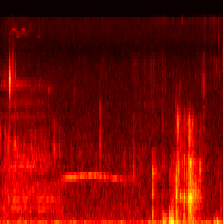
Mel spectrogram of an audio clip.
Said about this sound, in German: Ja, das sind Hunde, glaube ich. Und der jault jetzt, weil Herrchen oder Frauchen weg ist.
